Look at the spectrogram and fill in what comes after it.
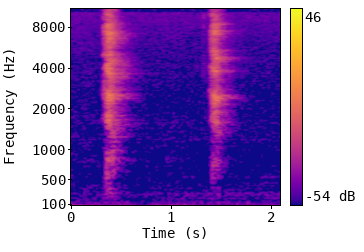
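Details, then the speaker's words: Spoken vocal imitation of the first heart sound (S1) in a cardiology lecture: two short breathy bursts about a second apart. S1 is produced by closure of the mitral and tricuspid valves as left ventricular pressure exceeds left atrial pressure. "this first heart sound is produced as i told you by the closure of the tricuspid and the mitral valves and this happens when the left ventricular pressure rises above that of the left atrium and that's when the mitral and the tricuspid valves close producing the first hard sound"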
